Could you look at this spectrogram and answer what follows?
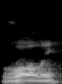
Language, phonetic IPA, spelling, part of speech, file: Russian, [vɐˈɫɨ], волы, noun, Ru-во́лы.ogg
- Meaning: nominative plural of вол (vol)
